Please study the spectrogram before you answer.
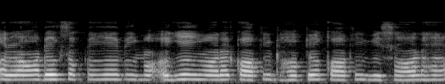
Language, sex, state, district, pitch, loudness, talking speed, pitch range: Hindi, female, Maharashtra, Mumbai Suburban, 220 Hz, -17 LUFS, 190 wpm, 210-225 Hz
